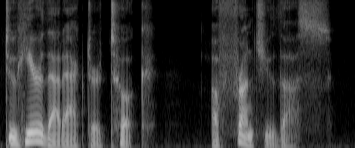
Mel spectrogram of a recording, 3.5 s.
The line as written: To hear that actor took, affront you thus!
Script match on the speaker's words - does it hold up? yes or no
yes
